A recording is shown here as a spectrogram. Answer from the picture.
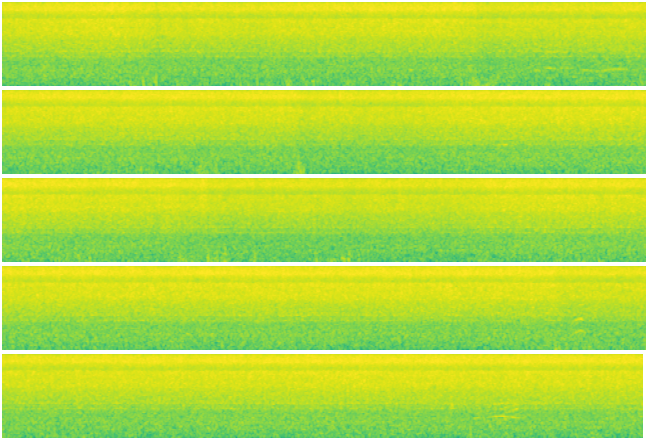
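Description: Small waterfall pouring through a stone weir into a pool: a steady, even rush of falling water.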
